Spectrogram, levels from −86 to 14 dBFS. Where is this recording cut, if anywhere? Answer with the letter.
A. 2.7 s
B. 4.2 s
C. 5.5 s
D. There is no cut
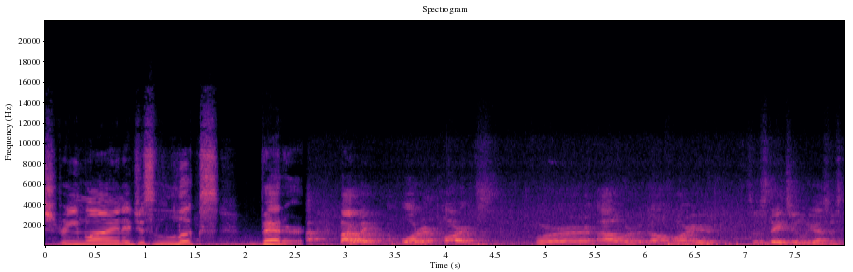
A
